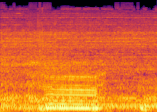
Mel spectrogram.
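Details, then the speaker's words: Honda Civic front wheel bearing, hub turned by hand on the car after a road-noise complaint; rough low growling drone with in-and-out play in the hub, badly worn bearing. "but yeah there's some movement there but you can definitely hear that it's loud just by doing that"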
